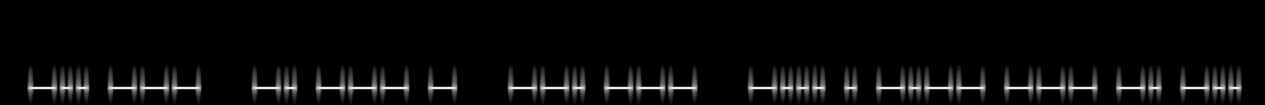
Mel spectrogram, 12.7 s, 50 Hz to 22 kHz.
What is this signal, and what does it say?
Morse code, heard as a keyed tone, about 14 wpm, 700 Hz. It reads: DO NOT GO BEYOND
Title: Sentences from Top 1500 Words 15wpm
